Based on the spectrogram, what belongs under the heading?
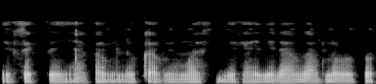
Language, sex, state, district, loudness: Hindi, male, Bihar, Araria, -18 LUFS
